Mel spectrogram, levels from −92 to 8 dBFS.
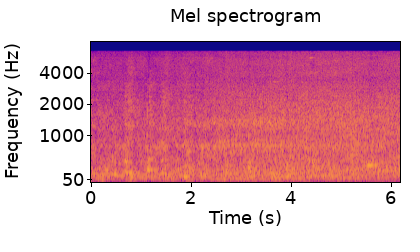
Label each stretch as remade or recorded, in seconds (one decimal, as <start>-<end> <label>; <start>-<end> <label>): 0.0-2.5 remade; 2.5-6.2 recorded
